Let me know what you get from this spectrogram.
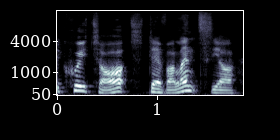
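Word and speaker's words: Ciutat de València: but it study a quit art de Valencia he's the way you pronounce it it's the way you pronounce it in in Spanish in dispensed London know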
